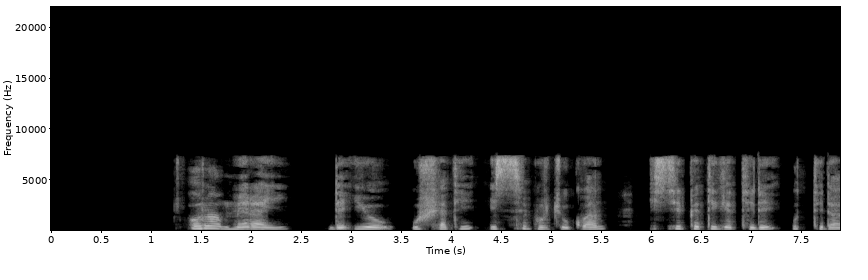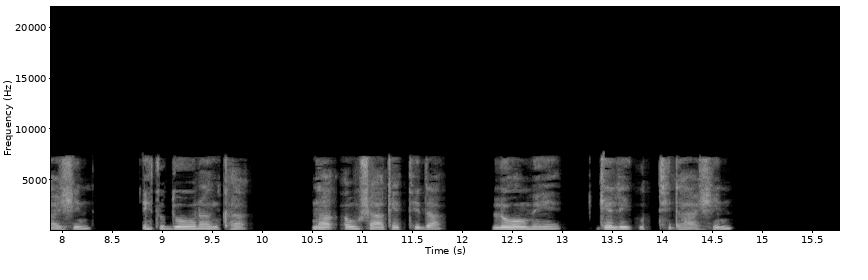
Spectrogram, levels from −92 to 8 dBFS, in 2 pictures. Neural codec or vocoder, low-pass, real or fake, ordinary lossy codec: codec, 16 kHz, 4 kbps, FreqCodec, larger model; 7.2 kHz; fake; AAC, 32 kbps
